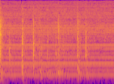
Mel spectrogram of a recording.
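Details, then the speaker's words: Instrument at power-up: a steady mid-pitched buzz with scattered clicks; a power supply fault, possibly a shorted transformer, is suspected but not yet investigated. "and at some point in the future video I will pull this thing apart investigate what's going on there but it does sound like a power supply problem"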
